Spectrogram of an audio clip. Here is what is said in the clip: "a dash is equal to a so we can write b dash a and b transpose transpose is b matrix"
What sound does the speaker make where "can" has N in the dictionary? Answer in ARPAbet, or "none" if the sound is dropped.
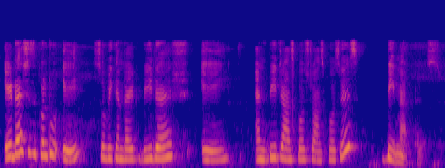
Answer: N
